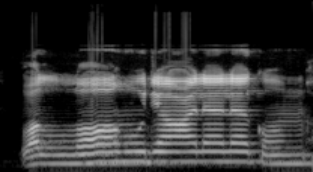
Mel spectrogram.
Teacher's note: اللہ کے نام کو فل ٹائم پڑھنا ہے فل ٹائم پڑھنا ہے بولڈ پڑھنا ہے موٹا پڑھنا ہے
